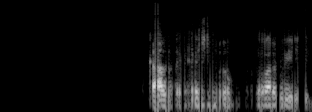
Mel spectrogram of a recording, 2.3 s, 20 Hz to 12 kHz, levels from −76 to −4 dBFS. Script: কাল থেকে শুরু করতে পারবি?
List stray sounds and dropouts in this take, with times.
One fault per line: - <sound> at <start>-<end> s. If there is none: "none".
none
